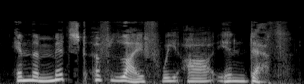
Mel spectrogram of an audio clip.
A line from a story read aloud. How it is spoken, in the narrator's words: Emily Brent said in a clear voice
